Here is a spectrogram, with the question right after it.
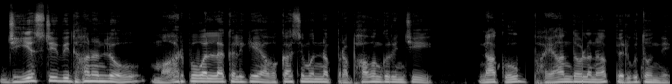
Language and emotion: Telugu, fearful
